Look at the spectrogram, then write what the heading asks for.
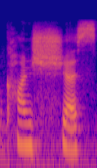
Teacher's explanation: This S-C-I-O-U-S sound kind of turns into an S-H, so consciousness, okay?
